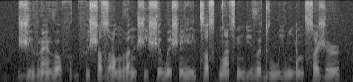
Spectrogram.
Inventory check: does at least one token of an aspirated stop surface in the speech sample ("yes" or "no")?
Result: no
